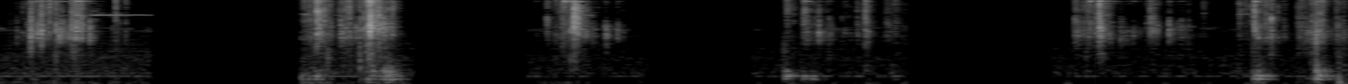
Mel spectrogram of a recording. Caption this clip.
picking up keys from a table
car-keys, keys, OWI, pick-up, table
